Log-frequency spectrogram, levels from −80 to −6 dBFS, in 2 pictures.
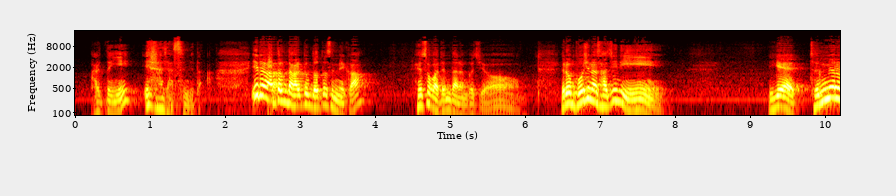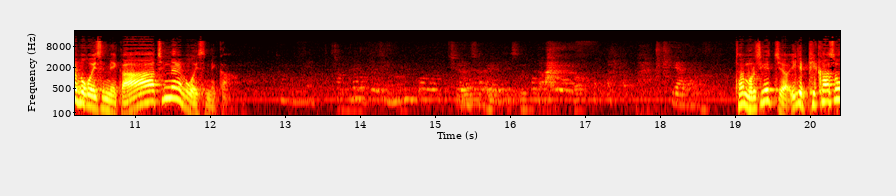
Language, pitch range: Korean, 165-260 Hz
